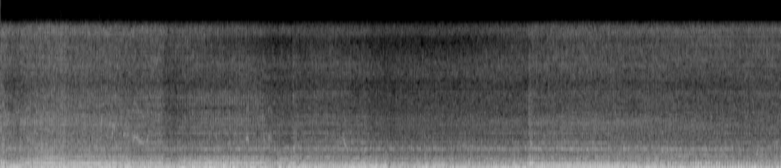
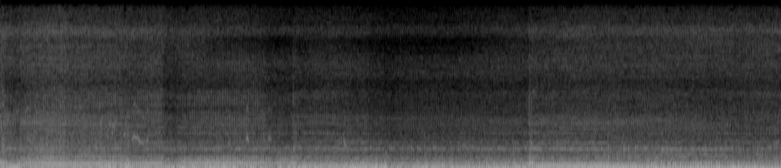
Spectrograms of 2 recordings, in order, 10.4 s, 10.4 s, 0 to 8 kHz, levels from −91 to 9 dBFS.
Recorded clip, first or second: second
